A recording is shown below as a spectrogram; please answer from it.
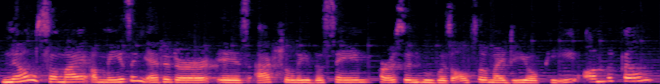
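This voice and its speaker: A woman's voice: medium pitch, animated, moderate pace, muffled recording, soft background music. A woman film director from Nepal, speaking as an interview guest in an upbeat, enthusiastic way with many fillers. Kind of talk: casual interview.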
